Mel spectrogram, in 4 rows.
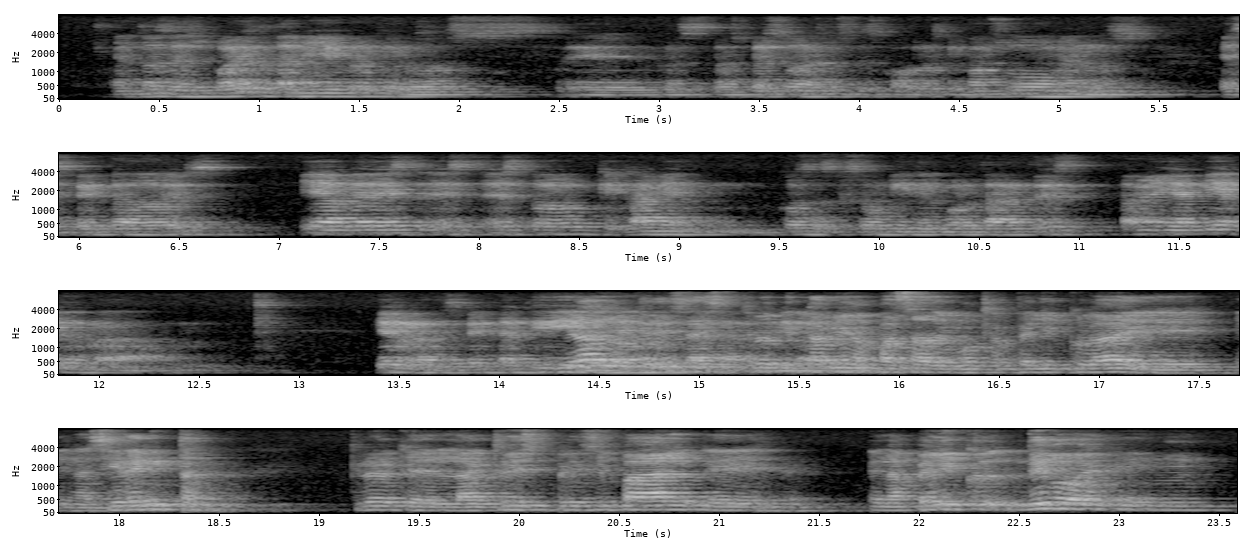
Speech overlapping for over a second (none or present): present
